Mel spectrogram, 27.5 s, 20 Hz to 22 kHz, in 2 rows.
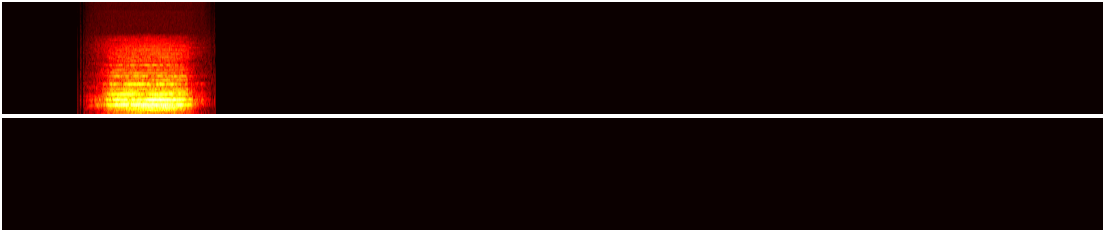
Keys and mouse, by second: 0.8-4.0 drag, 4.6 click, 5.8 KP_1.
